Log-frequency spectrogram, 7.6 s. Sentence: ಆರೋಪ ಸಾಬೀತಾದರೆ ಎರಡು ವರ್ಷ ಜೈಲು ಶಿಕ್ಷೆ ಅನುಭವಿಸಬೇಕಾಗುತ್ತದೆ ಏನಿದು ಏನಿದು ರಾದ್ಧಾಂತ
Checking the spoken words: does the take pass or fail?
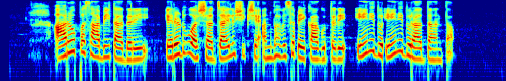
pass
